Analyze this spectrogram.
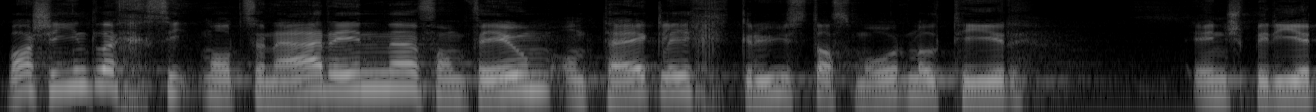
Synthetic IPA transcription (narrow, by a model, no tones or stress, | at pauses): ʋɑːɾʃiːnlɪχsitmɔt͡sjonæːɾɪnəfɔmfɪlmʊntʰɛːɡlɪχɡ̥ɾyːsd̥ɑsmʊɾməltʰiːɾ | ɪnʃpiɾiːət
